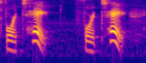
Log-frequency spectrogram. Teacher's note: the word Forte okay it's sor te but it's pronounced Forte the stress goes on the second syllable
